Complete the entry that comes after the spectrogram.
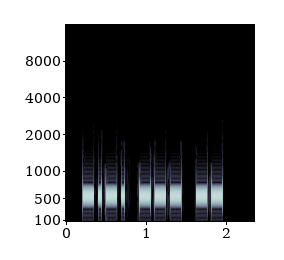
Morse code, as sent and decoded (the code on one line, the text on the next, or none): -.-. --- --
COM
